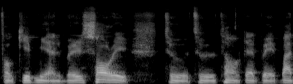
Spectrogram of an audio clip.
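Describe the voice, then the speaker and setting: A man with a Thai accent on a very clean recording with a silent background. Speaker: guest speaker at graduation. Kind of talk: speech. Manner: halting.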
